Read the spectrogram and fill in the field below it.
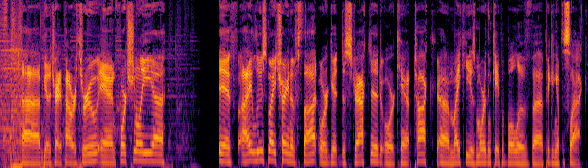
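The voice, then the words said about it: Sick-sounding voice. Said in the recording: “As I'm sure you can all tell from my voice, yes, I am sick as well.”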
